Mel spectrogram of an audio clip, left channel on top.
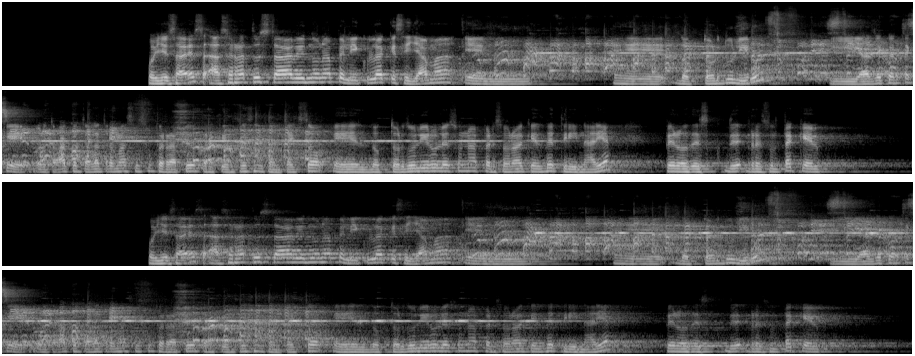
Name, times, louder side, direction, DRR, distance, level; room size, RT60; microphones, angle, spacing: voice 1, 1.5-5.3 6.1-8.0 8.3-15.5 15.8-17.3, left 6 dB, 45° left, 14 dB, 0.4 m, -23 dB
Laughter, 4.5-12.2, left 1 dB, 10° left, 1.2 m, -25 dB
sound 1, 5.3-14.5, right 4 dB, 70° right, 1.1 m, -24 dB
14.5 x 6.6 x 7.9 m, 2.4 s
head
